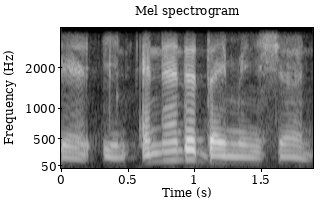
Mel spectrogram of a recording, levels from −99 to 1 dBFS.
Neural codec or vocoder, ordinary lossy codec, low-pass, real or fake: none; none; 3.6 kHz; real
